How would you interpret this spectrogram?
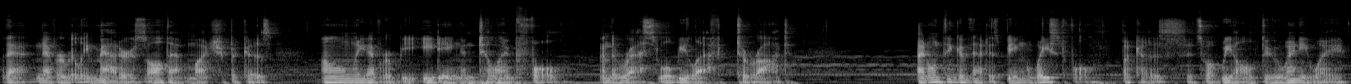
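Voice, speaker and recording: Man acting a deep, gravelly cannibal killer. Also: full character voice. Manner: brooding, deliberate, measured with dramatic pauses. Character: calm, self-justifying cannibal killer, a man, morbidly philosophical. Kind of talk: scripted horror monologue, dramatic narration.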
